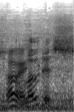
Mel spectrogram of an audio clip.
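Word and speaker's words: Helotes: And Ty, how do you pronounce that town in Texas? I want to learn something. H E L O T E S. Lotus.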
